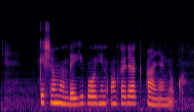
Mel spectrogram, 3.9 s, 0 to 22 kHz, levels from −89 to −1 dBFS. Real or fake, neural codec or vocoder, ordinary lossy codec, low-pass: fake; codec, 24 kHz, 1.2 kbps, DualCodec; none; 10.8 kHz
